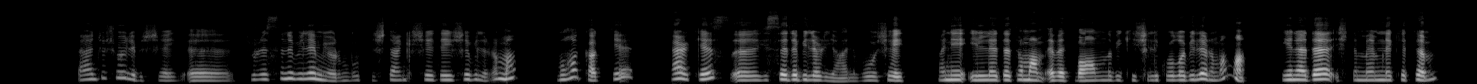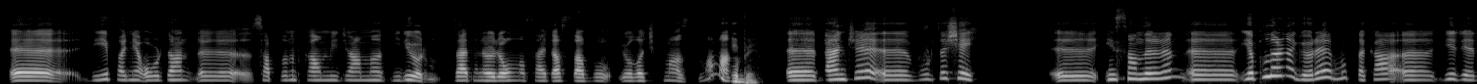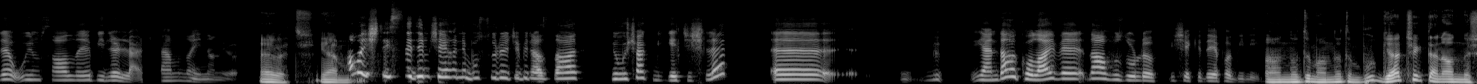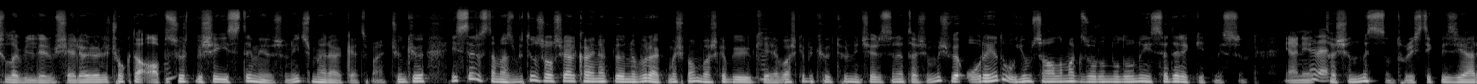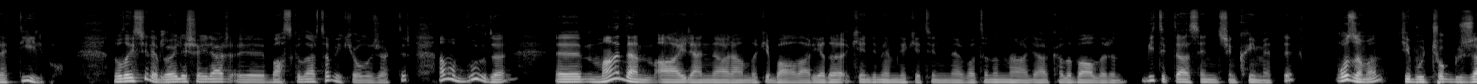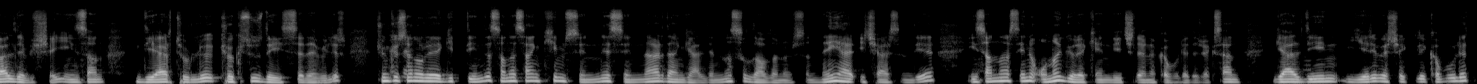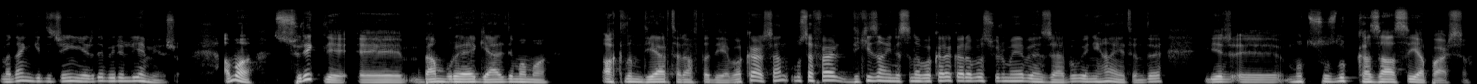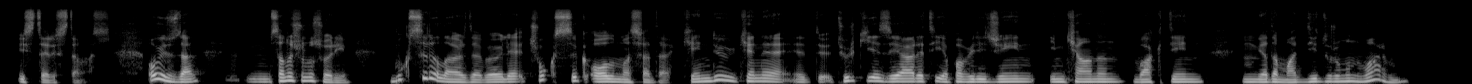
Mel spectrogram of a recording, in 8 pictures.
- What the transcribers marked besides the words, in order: other noise; unintelligible speech
- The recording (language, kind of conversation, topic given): Turkish, advice, Yeni bir şehre taşınmaya karar verirken nelere dikkat etmeliyim?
